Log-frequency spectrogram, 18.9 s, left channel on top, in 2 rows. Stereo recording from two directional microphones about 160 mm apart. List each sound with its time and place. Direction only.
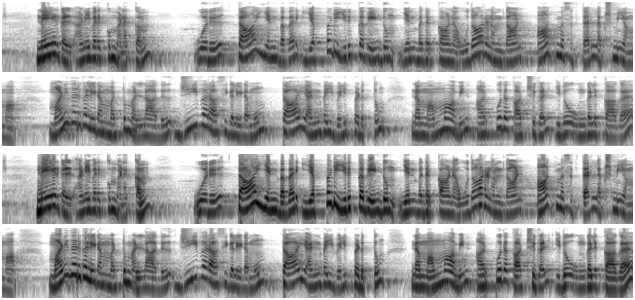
0.6 s a woman's voice: 40° right (ahead or behind)
13.2 s a woman's voice: 15° right (ahead or behind)
13.7 s a woman's voice: 30° right (ahead or behind)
